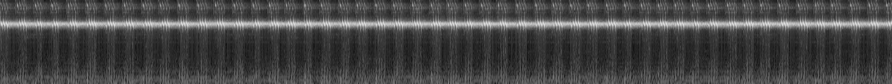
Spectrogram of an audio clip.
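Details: A cricket calling loudly at night within a room: a sustained high-pitched trill throbbing in steady rapid chirps, about two per second, unbroken throughout, with a quiet background.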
